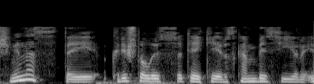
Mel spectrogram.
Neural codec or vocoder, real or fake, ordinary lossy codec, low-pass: codec, 16 kHz, 2 kbps, X-Codec, HuBERT features, trained on general audio; fake; MP3, 24 kbps; 7.2 kHz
